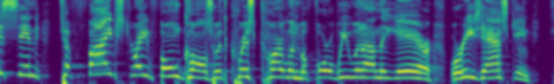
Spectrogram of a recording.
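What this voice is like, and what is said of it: Usual voice. Nothing is said of it.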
